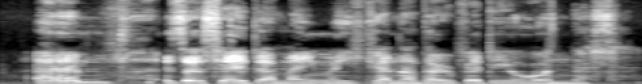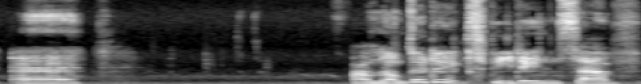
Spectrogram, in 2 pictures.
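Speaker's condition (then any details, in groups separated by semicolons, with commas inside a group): Cerebral palsy; birth injury, weaker muscles; mild to moderate, badly torn muscles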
